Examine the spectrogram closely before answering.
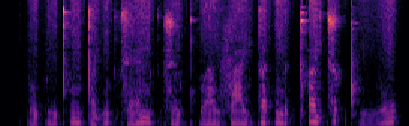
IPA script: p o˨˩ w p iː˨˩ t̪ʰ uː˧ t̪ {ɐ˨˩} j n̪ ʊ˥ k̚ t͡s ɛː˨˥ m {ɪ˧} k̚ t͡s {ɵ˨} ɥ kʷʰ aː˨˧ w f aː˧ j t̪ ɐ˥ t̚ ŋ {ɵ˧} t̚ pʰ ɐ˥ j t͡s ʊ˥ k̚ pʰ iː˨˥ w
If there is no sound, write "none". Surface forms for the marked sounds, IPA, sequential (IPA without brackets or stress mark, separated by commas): ɐ˨˩, ɪ˧, ɵ˨, ɵ˧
